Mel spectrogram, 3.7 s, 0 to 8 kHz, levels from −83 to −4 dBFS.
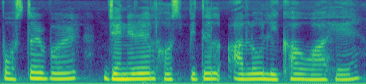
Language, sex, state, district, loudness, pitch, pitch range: Hindi, female, Arunachal Pradesh, Papum Pare, -15 LUFS, 195 Hz, 185-200 Hz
